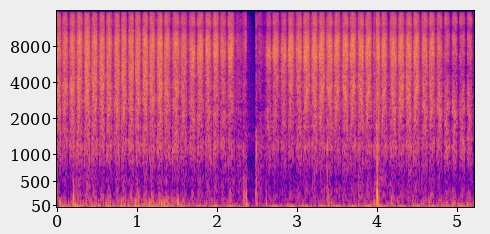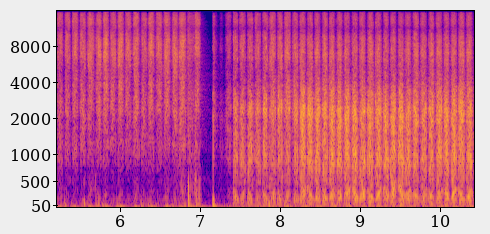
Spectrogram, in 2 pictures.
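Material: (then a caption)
Cardboard. Fingertips and nails rub and scratch the corrugated edge of a brown corrugated cardboard disc, held flat and edge-on close to the mic. The result is a dense, rapid, bright raspy scratching with a fast ridged texture. It pauses briefly twice, and in the last few seconds it turns fuller and louder in the midrange.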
